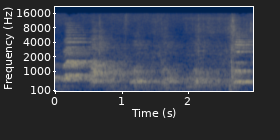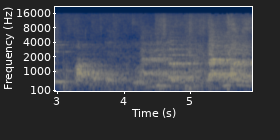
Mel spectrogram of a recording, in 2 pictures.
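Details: Excited pant-hoot sounds from Flynn the chimpanzee as Tuli approaches to kiss him: breathy panting rhythm breaking into loud, tonal, wavering hoots, reverberant in a large indoor hall.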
